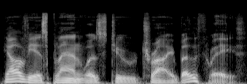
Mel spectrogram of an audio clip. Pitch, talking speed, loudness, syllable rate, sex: 90 Hz, 195 wpm, -15 LUFS, 3.7 syllables/s, male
